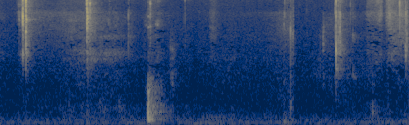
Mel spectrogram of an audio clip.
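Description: Faint, scattered light clicks and a soft knock from small die-cast metal toy cars being handled and set down on a cloth-covered table.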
